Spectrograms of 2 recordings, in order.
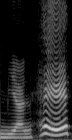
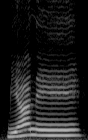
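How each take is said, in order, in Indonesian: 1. Bunyi h jelas diucapkan. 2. Bunyi h dihilangkan sama sekali. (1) "bukannya bian he" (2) "tapi biane"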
